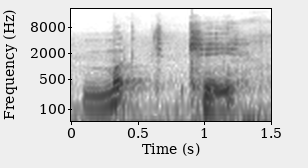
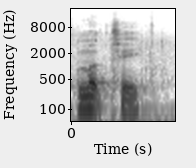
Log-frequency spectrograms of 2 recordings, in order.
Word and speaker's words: Mukti: And the next game, Mukti. I've said that wrong. I'm going to repeat that again. It's Mukti.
